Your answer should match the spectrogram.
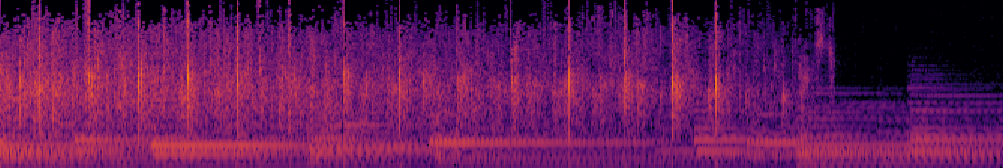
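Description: An audience at a church service claps for the Lord, clapping steadily for several seconds over sustained organ-like chords, with a few sharper claps standing out; the clapping fades near the end while the chords continue.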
